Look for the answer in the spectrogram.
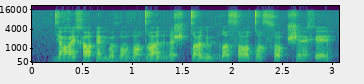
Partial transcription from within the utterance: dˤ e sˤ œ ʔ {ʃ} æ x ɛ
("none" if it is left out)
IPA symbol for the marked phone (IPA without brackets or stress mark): ʃ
